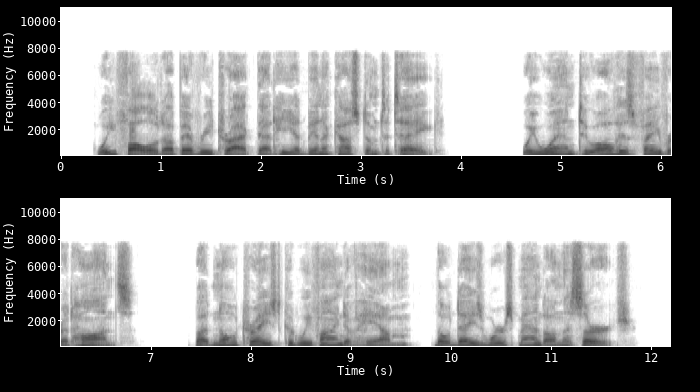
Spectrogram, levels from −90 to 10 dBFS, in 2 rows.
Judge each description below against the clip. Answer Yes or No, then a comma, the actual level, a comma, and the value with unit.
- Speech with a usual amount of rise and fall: No, wide, 6.3 semitones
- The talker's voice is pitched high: No, low, 115 Hz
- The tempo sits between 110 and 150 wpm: No, average, 165 wpm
